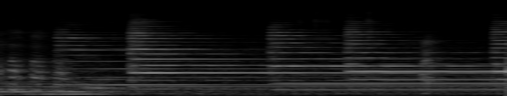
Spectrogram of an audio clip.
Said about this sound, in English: Stop pushing it! Stop! Stop pushing it! I did. I only pushed it the one time. Is that why your finger just kept going in and out of that little... It's a deep bell. All right. It's a bit of a deep bell.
